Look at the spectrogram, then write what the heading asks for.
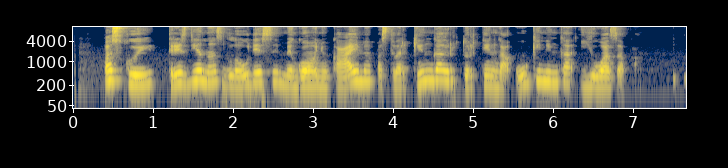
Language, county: Lithuanian, Alytus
